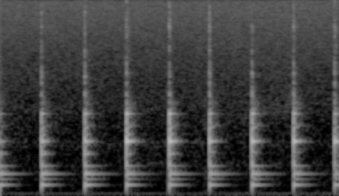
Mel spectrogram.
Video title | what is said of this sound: Tap tone básico: cómo implementarlo. Análisis de frecuencia en Audacity y Adobe audition | si empiezo a golpear en otra zona por ejemplo acá también pierdo la sensación de nota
